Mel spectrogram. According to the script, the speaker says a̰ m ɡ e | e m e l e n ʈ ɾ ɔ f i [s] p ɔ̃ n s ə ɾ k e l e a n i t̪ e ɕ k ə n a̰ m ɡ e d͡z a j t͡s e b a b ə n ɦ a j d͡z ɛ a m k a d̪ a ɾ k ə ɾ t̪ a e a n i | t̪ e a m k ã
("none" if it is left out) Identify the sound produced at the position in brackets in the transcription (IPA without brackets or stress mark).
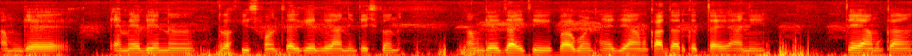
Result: s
